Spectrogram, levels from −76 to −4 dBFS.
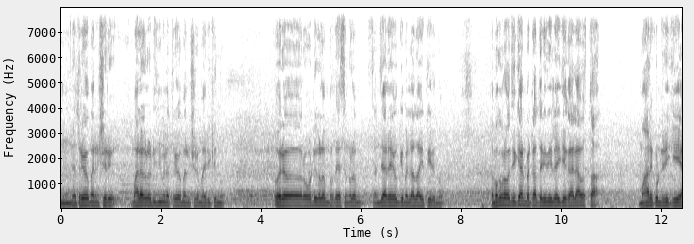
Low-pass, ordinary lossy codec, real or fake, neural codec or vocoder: none; none; real; none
